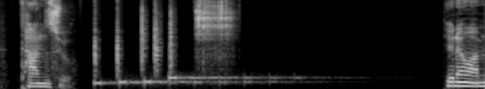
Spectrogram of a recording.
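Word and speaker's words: 단수: let's start with that how do you say Atari in Korean well it's tanu one more time Atari in Korean is tanu and you may hear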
